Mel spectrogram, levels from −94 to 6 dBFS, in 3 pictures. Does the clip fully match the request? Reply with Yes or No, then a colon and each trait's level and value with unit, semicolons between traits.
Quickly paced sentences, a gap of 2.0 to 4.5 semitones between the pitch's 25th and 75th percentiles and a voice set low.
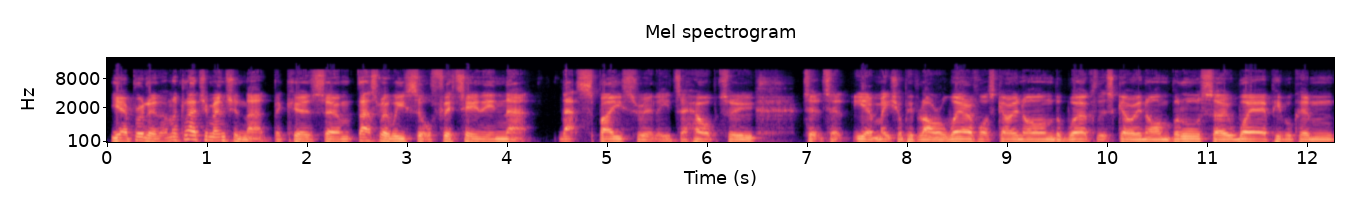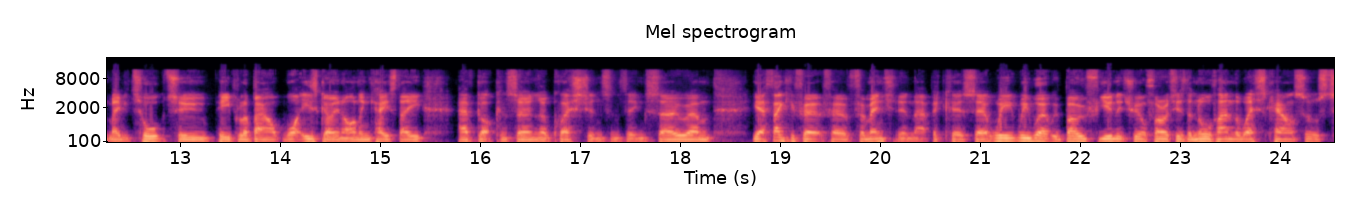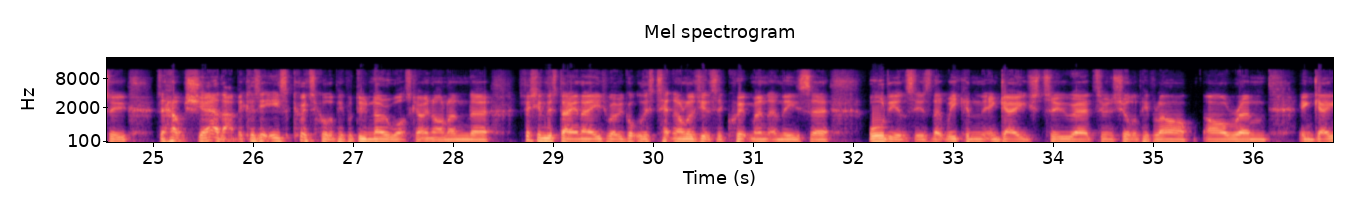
Yes: fast, 230 wpm; average, 2.9 semitones; low, 105 Hz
